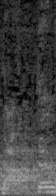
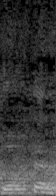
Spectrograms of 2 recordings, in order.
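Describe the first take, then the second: First: The first vowel is an open 'aa' sound. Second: The first vowel is a rounded 'o' sound. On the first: "Hindi में या तो डॉक्टर होगा" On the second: "या तो डॉक्टर होगा"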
